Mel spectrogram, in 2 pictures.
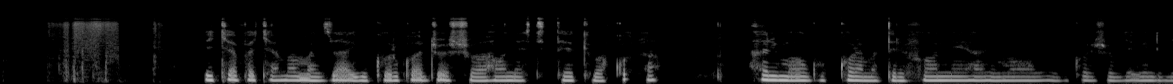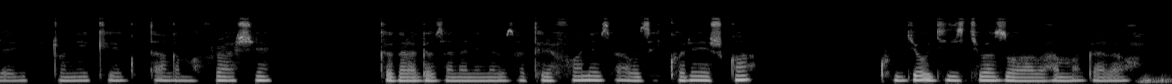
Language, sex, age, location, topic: Kinyarwanda, female, 18-24, Musanze, finance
